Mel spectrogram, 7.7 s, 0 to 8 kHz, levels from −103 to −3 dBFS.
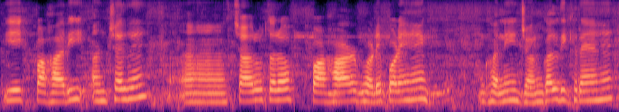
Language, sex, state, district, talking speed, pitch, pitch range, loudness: Hindi, female, Chhattisgarh, Sukma, 130 wpm, 220 Hz, 200-235 Hz, -24 LUFS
